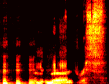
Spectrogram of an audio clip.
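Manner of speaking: slow, drawn-out dramatic accusation. Acted. Player accusing the suspect, slow and theatrical. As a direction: savour each word like a detective.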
